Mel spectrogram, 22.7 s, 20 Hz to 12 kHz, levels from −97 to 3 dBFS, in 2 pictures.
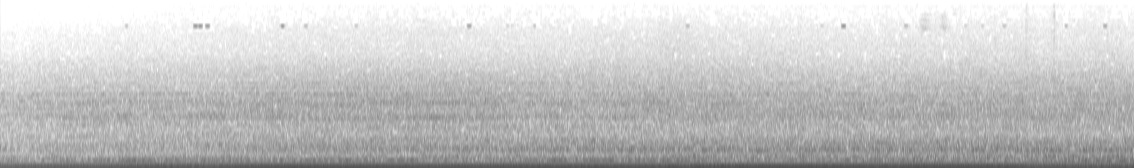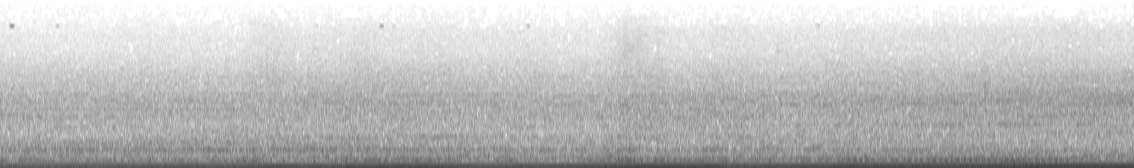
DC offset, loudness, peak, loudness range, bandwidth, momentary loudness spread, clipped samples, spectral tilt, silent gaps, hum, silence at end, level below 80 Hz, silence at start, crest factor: under 0.1%; -36 LUFS; -22 dBFS; 5 LU; 6.6 kHz; 8 LU; under 0.1%; -8.5 dB/octave; none; none; 0 s; -34 dBFS; 0 s; 12 dB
